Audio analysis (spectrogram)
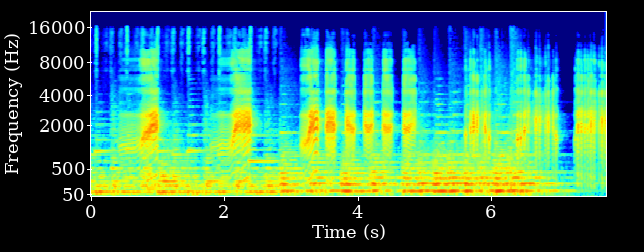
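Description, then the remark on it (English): A duck-hunting duck call blown in quick bursts, mimicking a male mallard call and a female mallard call of different tones, then a rapid chattering call of ducks feeding, loud with no talking. “That was 3 calls. It was the male mallard call, it was the female mallard call, and it was ducks feeding.”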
